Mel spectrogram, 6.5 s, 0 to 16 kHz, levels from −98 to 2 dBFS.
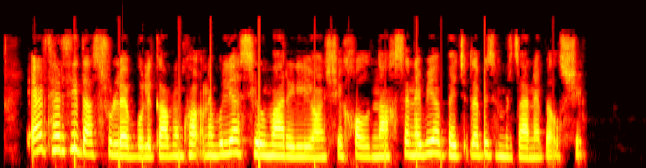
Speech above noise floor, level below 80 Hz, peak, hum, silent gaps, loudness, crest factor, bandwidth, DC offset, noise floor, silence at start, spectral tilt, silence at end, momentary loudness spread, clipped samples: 74 dB; -50 dBFS; 0 dBFS; none; none; -16 LUFS; 16 dB; 10.5 kHz; under 0.1%; -89 dBFS; 0.25 s; -5 dB/octave; 0.65 s; 6 LU; under 0.1%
